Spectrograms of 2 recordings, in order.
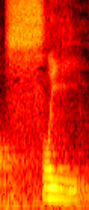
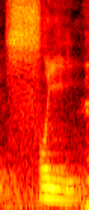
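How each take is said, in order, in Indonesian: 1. Bunyi s itu berat dan tebal. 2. Bunyi s itu berat dan tebal.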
